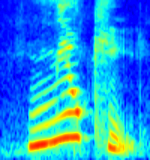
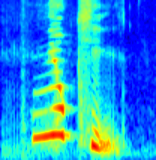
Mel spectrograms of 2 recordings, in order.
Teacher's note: And it's pronounced as gnocchi. So the G here is silent, and there is an invisible Y here which doesn't appear in the spelling but definitely comes in the pronunciation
